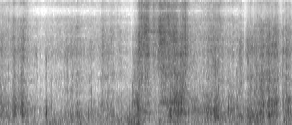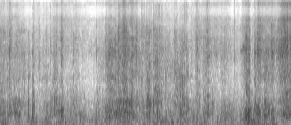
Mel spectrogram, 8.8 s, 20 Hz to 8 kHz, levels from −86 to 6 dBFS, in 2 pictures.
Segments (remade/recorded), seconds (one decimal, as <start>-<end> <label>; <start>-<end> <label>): 0.0-1.7 recorded; 1.7-2.9 remade; 2.9-8.8 recorded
